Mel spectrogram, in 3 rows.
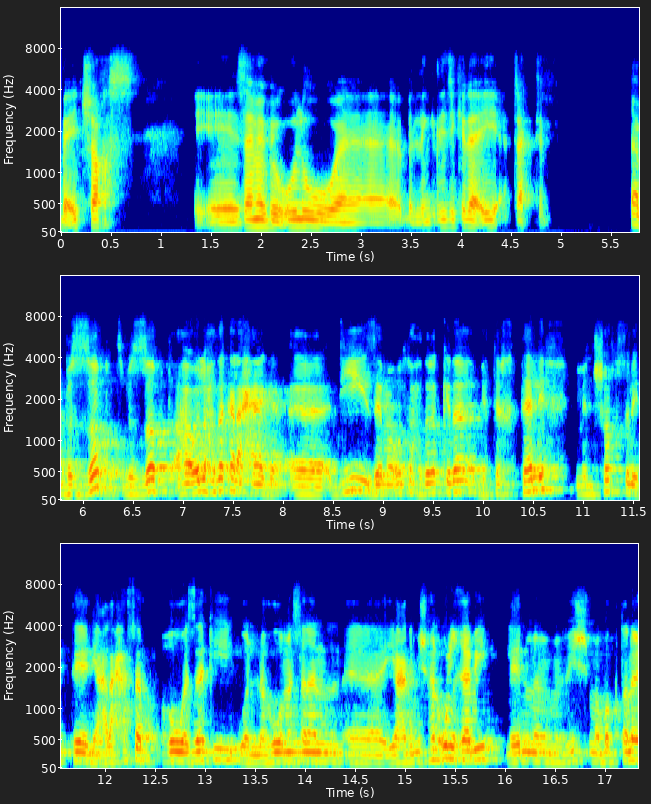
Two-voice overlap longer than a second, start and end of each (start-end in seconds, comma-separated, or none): none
